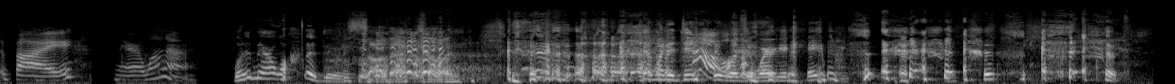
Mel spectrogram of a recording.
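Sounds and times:
speech: 0:00.1 - 0:11.3
laughter: 0:03.4 - 0:11.4
person coughing harshly: 0:08.6 - 0:11.4.

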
